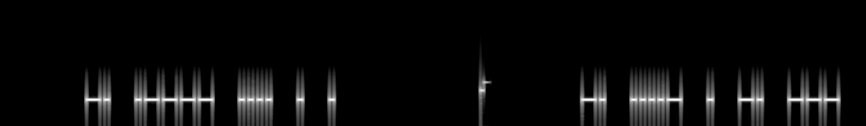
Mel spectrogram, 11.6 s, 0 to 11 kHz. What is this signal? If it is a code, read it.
Morse code, heard as a keyed tone, about 20 wpm, spaced as for 15 wpm, 700 Hz. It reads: N1HEE N4ENO
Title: 062 Lesson 11g - Letter h - Call Signs 20wpm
